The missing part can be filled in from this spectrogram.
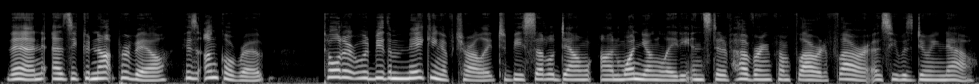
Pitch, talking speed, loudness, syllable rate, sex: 230 Hz, 235 wpm, -17 LUFS, 5.8 syllables/s, female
